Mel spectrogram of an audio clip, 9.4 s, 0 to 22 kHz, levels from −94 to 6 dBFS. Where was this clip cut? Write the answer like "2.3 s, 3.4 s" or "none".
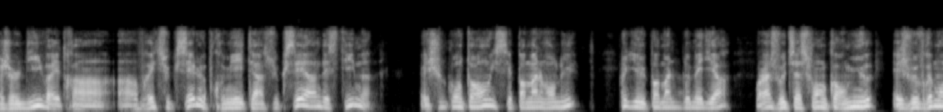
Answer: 7.5 s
